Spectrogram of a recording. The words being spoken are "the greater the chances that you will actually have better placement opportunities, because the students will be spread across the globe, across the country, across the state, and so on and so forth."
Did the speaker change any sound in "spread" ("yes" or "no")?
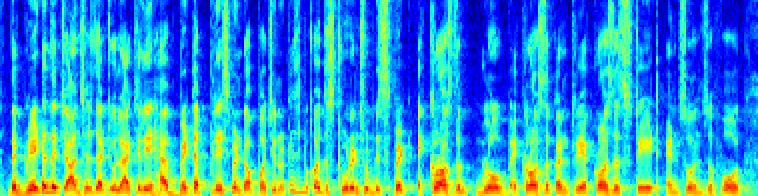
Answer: yes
